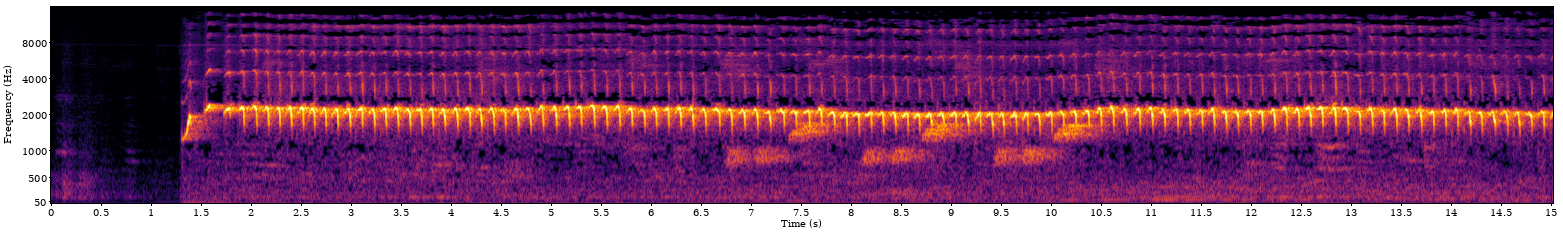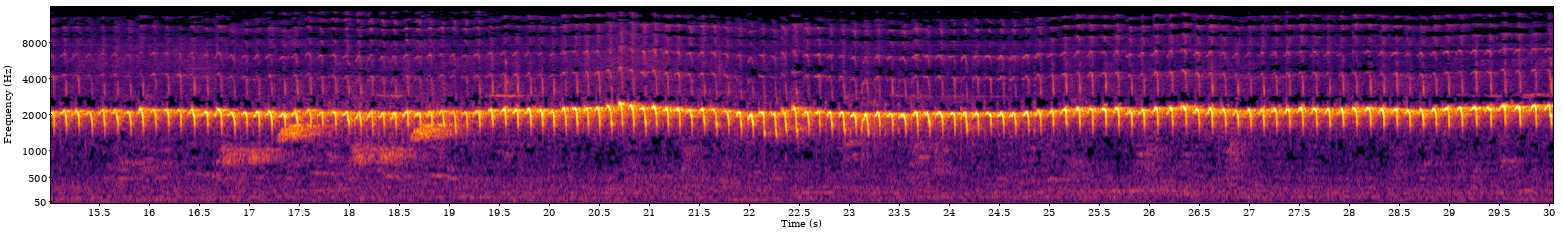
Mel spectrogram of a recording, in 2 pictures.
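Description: A bird's rapid, unbroken trill at a steady high pitch, starting about a second in and running on without a break, with a few short lower chirps here and there; it is a looped recording played to train a cockatiel to pick up calls.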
